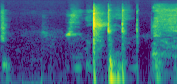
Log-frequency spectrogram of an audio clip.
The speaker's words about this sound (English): Little golfer clap right there.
